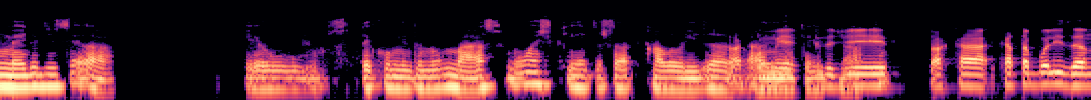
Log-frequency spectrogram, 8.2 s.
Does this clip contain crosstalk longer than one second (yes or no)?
yes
